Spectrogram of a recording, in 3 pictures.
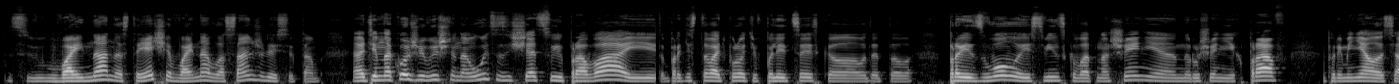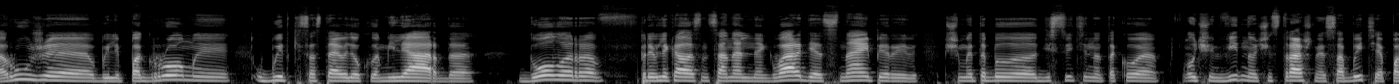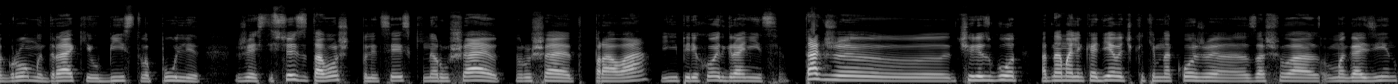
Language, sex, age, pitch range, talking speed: Russian, male, 20-39, 155-185 Hz, 110 wpm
